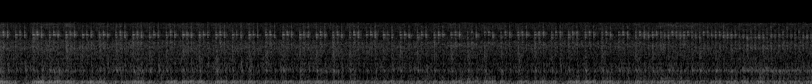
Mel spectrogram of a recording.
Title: MX5 Mk3 Rough Idle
